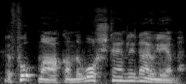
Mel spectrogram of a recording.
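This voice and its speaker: Man playing a lively, meticulous English manservant. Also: medium pitch, a little fast, slight background noise, natural voice. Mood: measured, confiding. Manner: formal, precise, dryly long-suffering. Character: wry, meticulous English manservant assisting a gentleman detective. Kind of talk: British radio drama acting.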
